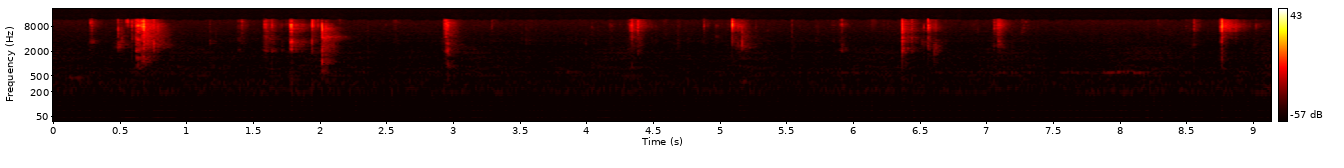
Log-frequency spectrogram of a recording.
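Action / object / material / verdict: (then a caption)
scrape / bar of soap / soap / none. A small craft knife carves thin slices off a solid pink bar of soap held in the fingertips. Around fourteen crisp, bright scraping cuts come at irregular intervals over a quiet background, each ending quickly.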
